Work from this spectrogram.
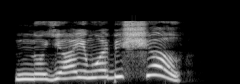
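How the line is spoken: Exclaiming. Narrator (Russian): воскликнул Пашка

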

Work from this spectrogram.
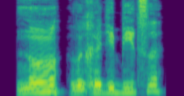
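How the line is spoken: Hoarse, attempted laugh. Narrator (Russian): хрипел Сигурд и попытался засмеяться

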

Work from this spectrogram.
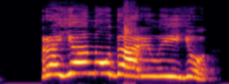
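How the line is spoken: Group of girls shouting. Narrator (Russian): тут же закричали ее подруги

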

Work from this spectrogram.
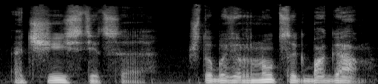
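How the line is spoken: Muttering old monk. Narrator (Russian): пробормотал лама

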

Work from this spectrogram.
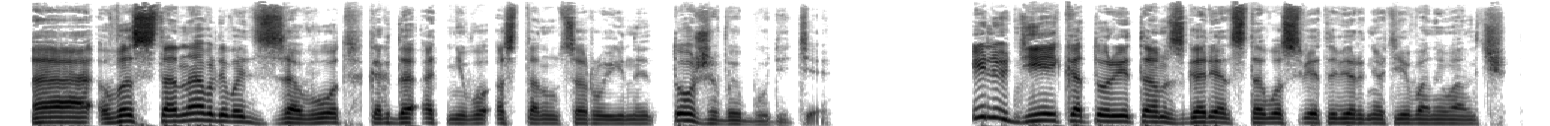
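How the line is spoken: Calm inquiry. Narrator (Russian): Спокойным голосом поинтересовался я

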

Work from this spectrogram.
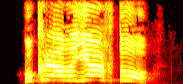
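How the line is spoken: Terrified yell. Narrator (Russian): заорал толстяк в ужасе

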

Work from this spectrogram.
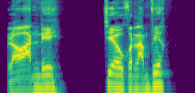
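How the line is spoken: Harsh, clipped voice. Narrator (Vietnamese): gã gằn giọng

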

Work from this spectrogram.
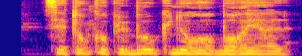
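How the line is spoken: Exclaiming. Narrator (French): s'écria Mrs

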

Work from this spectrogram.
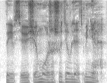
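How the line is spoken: Mutter through clenched teeth. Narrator (Russian): пробормотал сквозь стиснутые зубы

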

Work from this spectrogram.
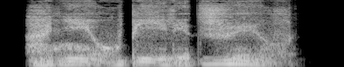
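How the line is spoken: Whispered interruption. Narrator (Russian): прошептала Эбигейл, перебивая ее

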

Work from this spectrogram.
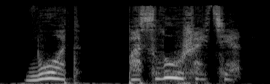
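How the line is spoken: Whisper. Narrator (Russian): прошептала она

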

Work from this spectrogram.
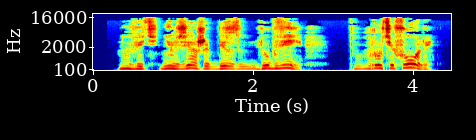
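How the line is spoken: Stammering. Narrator (Russian): заикаясь, начал Громов

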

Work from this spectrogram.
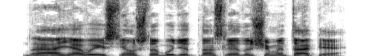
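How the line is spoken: Deafening yell. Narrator (Russian): Он так завопил в телефон, что я чуть не оглох

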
